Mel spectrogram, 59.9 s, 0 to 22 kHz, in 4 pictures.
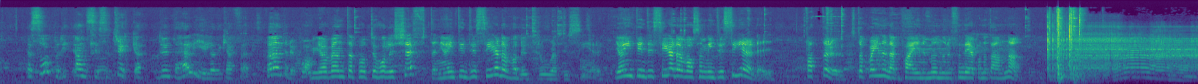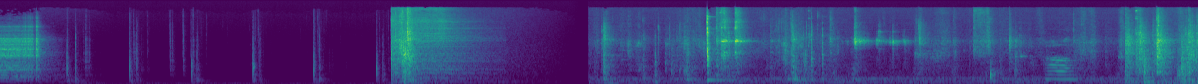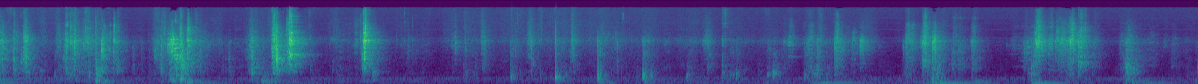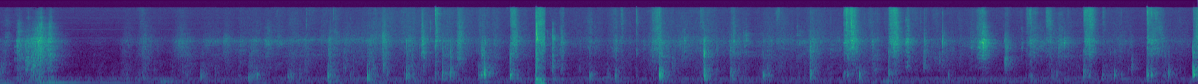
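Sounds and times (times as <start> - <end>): door opening and shutting: 13.1 - 16.2, 23.7 - 25.4.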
